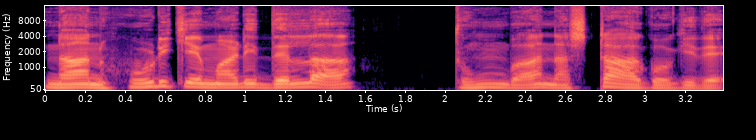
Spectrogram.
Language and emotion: Kannada, sad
